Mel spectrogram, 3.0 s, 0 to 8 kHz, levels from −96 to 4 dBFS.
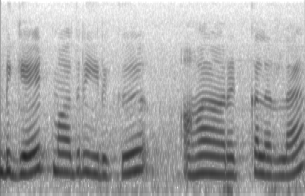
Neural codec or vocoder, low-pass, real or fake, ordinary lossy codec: none; none; real; none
